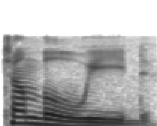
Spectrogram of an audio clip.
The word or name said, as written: tumbleweed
